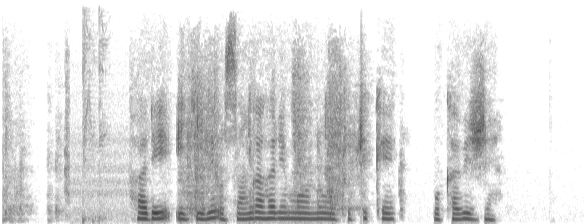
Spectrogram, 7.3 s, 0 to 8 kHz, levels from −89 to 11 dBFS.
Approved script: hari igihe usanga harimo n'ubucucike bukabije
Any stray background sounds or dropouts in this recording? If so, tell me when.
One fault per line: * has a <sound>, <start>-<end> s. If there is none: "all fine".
* has a thud, 1.0-1.4 s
